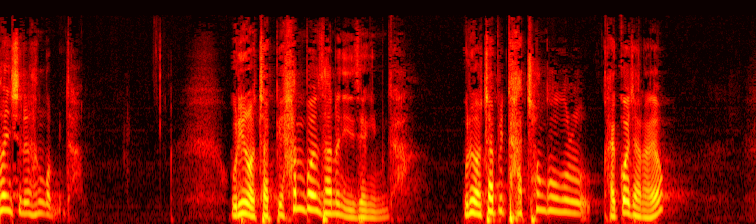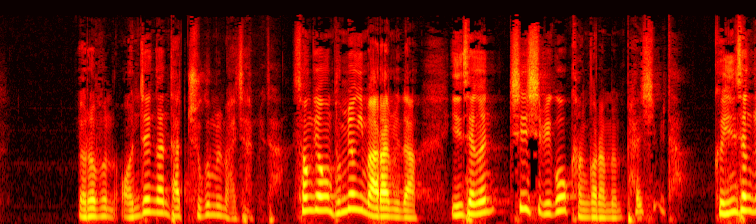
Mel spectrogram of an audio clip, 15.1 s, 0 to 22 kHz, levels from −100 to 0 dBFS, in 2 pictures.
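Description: At 9.38 s the speech was evidently encoded as separate pieces and joined without trimming. The encoder's start-up delay and the padding on the previous piece's last frame both stayed in. The result is a gap at a join of encoded pieces: a gap of about 29 ms, running to 9.41 s, opens mid-flow with its edges smeared by the codec. The speech then resumes exactly where it broke off, so it sounds like a brief dropout rather than a pause.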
